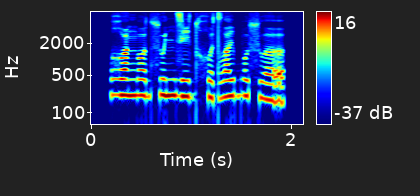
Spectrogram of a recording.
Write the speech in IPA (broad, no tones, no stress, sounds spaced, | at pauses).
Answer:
ʁʷ ɑ ŋ ɔː d sʷ ʌ j n z i d χʷ ɪ d lˠ iː b ɔ sʷ ʌː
